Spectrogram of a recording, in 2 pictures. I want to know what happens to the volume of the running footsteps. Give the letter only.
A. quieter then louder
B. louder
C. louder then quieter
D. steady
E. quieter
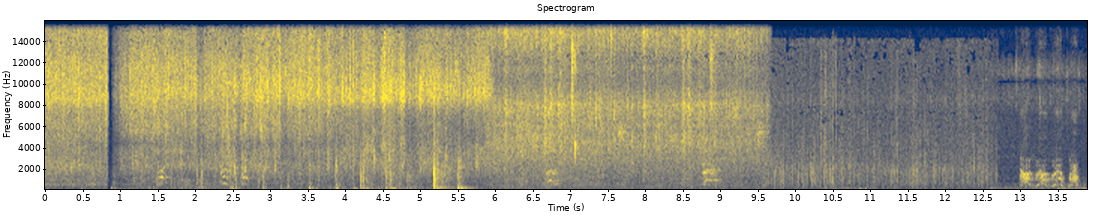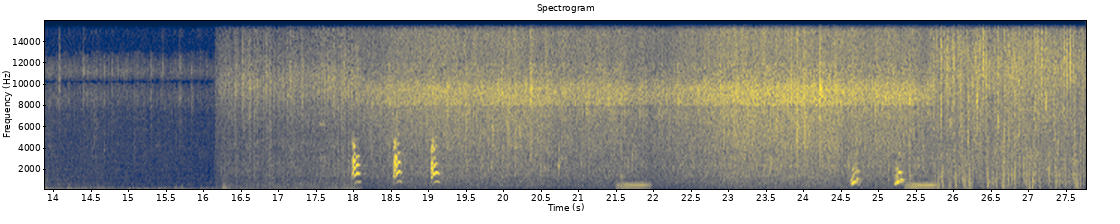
B.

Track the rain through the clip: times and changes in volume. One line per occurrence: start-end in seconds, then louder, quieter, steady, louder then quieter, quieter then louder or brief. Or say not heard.
0.0-27.7 quieter then louder.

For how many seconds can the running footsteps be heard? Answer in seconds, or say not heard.
5 s.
